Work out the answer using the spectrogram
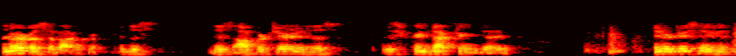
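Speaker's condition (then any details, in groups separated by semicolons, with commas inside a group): Tongue cancer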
